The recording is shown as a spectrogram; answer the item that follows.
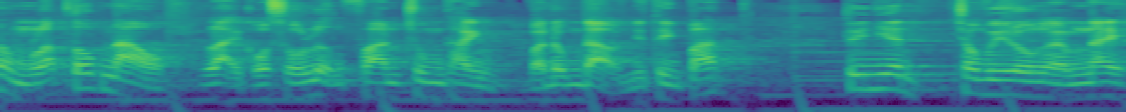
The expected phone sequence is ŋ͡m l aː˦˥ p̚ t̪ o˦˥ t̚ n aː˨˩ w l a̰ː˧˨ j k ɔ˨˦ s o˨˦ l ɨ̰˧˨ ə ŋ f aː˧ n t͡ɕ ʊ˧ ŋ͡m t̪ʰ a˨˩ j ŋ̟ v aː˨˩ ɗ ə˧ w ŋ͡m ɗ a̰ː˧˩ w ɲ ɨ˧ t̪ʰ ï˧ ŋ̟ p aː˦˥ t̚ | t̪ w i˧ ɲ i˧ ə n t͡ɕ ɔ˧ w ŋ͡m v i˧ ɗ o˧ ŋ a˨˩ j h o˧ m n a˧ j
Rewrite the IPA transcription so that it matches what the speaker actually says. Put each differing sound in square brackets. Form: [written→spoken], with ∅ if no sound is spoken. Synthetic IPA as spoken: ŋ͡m l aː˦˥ p̚ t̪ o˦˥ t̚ n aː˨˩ w l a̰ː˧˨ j k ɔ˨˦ s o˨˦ l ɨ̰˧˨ ə ŋ f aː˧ n t͡ɕ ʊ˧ ŋ͡m t̪ʰ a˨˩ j ŋ̟ v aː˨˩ ɗ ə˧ w ŋ͡m ɗ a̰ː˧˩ w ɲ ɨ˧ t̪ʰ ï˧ ŋ̟ p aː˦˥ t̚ | t̪ w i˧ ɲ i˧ ə n t͡ɕ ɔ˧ w ŋ͡m v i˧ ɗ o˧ ŋ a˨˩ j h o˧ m n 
